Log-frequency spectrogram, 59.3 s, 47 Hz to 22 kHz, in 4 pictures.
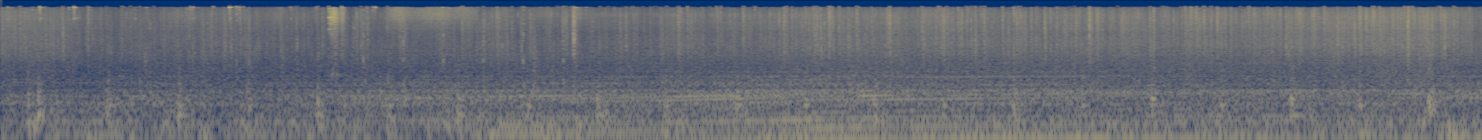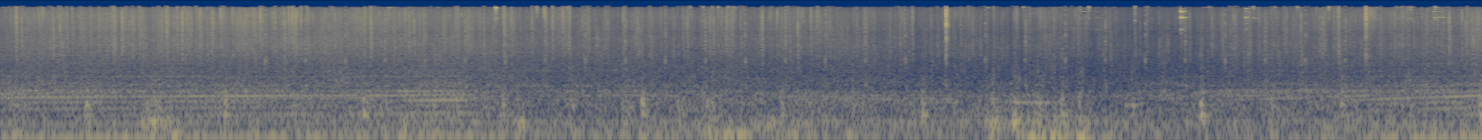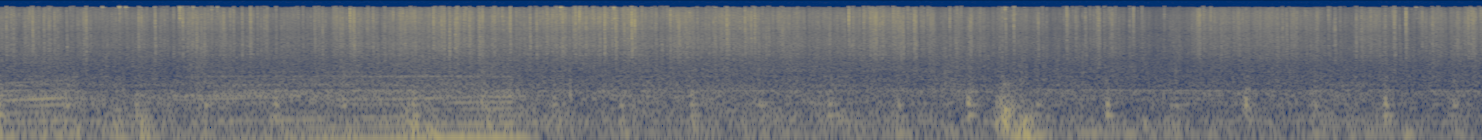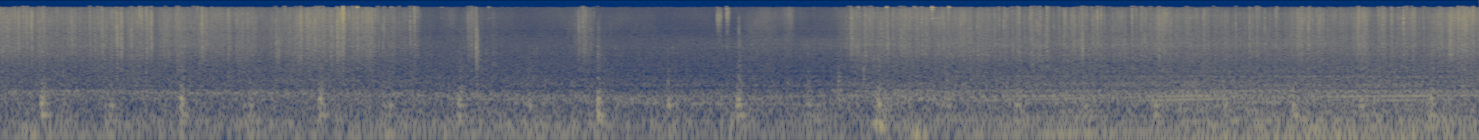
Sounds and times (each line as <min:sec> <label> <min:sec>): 0:00.0 driving 0:59.2
0:00.0 rain is getting more heavier 0:59.2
